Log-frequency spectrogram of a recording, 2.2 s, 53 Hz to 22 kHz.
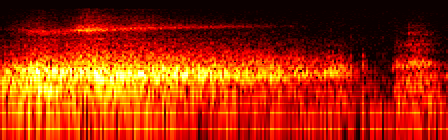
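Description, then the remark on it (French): A long, steady breath blown out through the mouth while drawing in the belly during a breathing exercise, an airy hiss lasting about two seconds that fades slightly toward the end, fairly soft with no talking. “Vous bloquez la respiration pendant quelques secondes, 2, 3, 4 secondes selon ce que vous pouvez, et vous soufflez par la bouche”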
